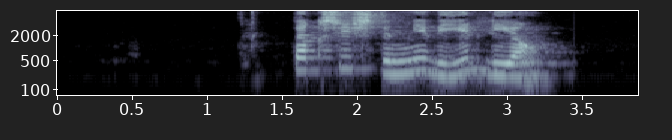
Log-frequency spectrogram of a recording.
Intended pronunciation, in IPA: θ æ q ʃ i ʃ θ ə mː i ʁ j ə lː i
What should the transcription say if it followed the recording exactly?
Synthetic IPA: θ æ q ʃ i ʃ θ ə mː i ð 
